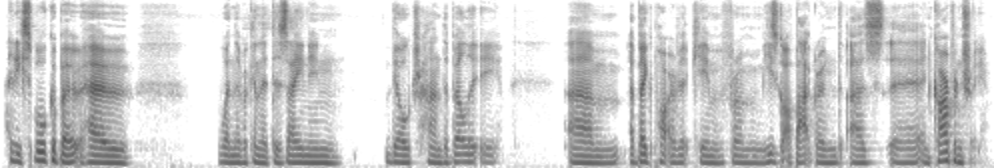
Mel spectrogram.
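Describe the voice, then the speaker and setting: Male podcast co-host, mid-range voice, conversational and a little halting, thinking aloud as he talks. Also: mid-range voice, level tone, muffled recording. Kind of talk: casual video game podcast chat.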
